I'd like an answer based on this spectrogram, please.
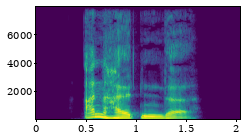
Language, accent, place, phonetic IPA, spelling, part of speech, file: German, Germany, Berlin, [ˈanˌhaltn̩də], anhaltende, adjective, De-anhaltende.ogg
- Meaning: inflection of anhaltend: 1. strong/mixed nominative/accusative feminine singular 2. strong nominative/accusative plural 3. weak nominative all-gender singular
